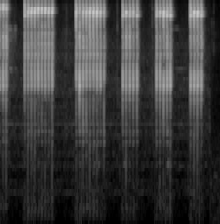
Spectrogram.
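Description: A wooden spoon rapidly whacking the rind of a halved pomegranate held over a glass bowl, knocking the seeds out. The whacks come in short clattering runs, about two to three a second.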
